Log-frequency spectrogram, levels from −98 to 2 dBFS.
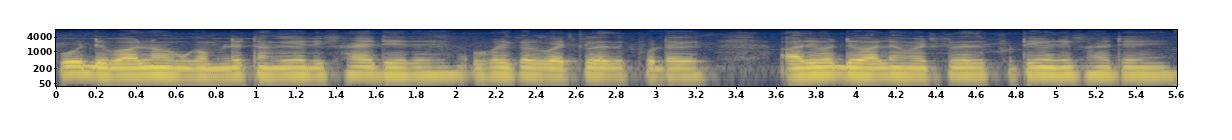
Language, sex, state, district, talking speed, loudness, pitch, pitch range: Hindi, male, Madhya Pradesh, Katni, 190 wpm, -17 LUFS, 115 Hz, 110-115 Hz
